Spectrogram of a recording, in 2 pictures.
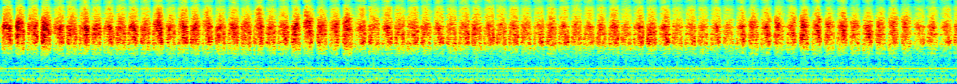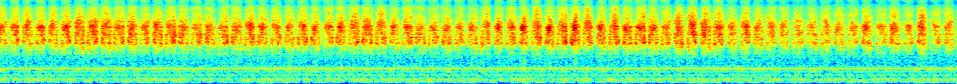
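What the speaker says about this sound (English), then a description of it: "So we're gonna sand that down." Steady, continuous sanding of the rough cut edge of a quarter-dollar coin ring, a close, even rasping rub that holds for the whole stretch with no talking.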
